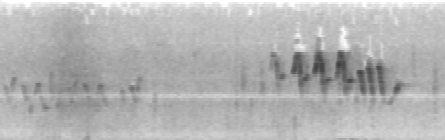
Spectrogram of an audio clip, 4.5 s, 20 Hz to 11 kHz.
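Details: A male Yellow Warbler sings a bright, high phrase of quick, sweet whistled notes, about 1.5 seconds, its "sweet, sweet, sweeter than sweet" song, near Cape Chin North, Ontario, on July 17, 2019; fainter birds chirp beforehand over a low rumble.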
